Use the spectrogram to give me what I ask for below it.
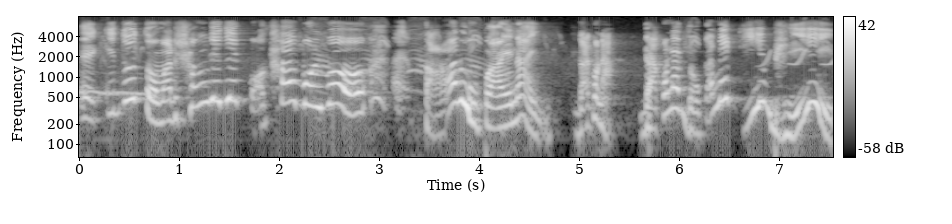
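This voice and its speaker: A cartoonish character voice runs high in pitch at a moderate pace. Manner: loud, blustering, stammering.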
